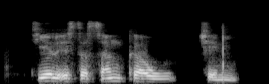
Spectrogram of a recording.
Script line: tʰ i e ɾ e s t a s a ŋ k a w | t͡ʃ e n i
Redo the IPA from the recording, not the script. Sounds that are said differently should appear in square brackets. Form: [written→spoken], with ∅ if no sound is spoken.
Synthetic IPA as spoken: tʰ i e [ɾ→l] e s t a s a ŋ k a w | t͡ʃ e n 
